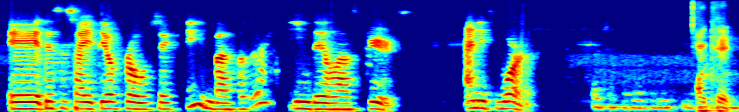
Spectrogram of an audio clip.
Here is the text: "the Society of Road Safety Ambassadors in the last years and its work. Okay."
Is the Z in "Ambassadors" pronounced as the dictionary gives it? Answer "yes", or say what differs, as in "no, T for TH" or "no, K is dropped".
no, Z is dropped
